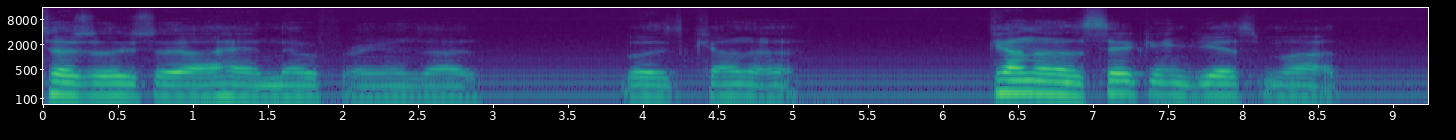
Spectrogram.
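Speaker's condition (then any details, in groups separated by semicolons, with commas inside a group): Cerebral palsy; lifelong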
